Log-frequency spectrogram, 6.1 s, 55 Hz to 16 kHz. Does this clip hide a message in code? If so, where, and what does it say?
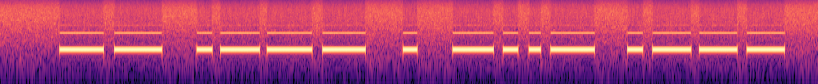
Yes: Morse code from 0.4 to 5.9 s, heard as a keyed tone, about 14 wpm, 580 Hz. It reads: MJEXJ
